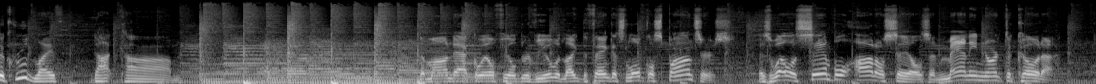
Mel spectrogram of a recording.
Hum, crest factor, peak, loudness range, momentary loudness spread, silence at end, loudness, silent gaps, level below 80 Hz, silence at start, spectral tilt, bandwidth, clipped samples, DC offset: none; 18 dB; -2 dBFS; 2 LU; 8 LU; 0 s; -20 LUFS; none; -30 dBFS; 0 s; -5 dB/octave; 19.5 kHz; under 0.1%; under 0.1%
